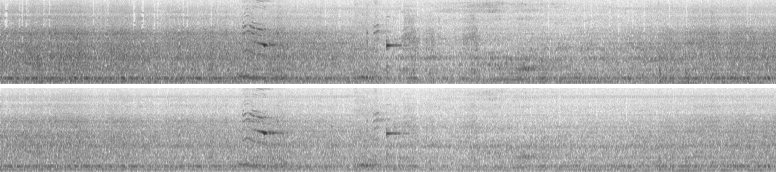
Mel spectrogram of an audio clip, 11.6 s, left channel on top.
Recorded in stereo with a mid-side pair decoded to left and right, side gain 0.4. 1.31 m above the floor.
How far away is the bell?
About 3 m.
